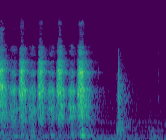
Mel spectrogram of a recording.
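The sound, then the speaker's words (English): A person imitates a dog panting with its tongue out, with five quick, breathy huffs in a steady rhythm, fairly loud, followed by one softer exhale after a short pause. “The dog was always by the front door, you know, tongue”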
